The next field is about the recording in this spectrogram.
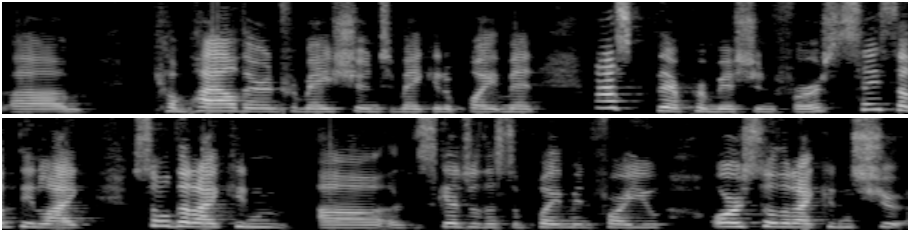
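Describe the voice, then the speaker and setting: A woman speaks as a trainer sharing practical advice. Her voice sits on the high side and has a very bright, forceful edge. She is emphatic, underlining key points by restating them. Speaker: dental practice consultant and trainer. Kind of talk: instructional tips talk to camera.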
